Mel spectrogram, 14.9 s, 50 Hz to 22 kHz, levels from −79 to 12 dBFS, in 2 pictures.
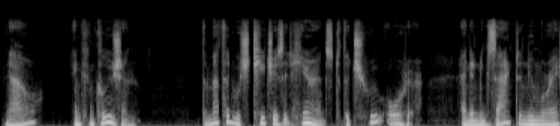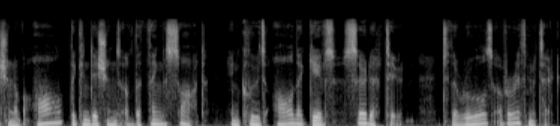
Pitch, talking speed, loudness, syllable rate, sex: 125 Hz, 135 wpm, -19 LUFS, 4.7 syllables/s, male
